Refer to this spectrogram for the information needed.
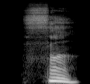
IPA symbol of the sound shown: ɛ̃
